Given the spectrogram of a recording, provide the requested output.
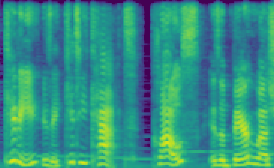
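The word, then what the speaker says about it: Klaus: Klouse is a bear who has sharp claws. Klouse and claws are supposed to sound similar to one another.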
